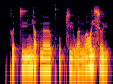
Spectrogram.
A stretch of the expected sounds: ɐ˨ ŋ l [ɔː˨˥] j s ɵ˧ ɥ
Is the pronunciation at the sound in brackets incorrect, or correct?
incorrect: ɔː˥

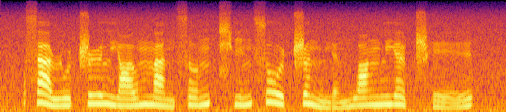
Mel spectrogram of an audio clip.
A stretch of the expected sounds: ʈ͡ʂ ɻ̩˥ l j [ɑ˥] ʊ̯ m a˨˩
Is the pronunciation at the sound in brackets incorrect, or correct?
incorrect: ɑ˧˥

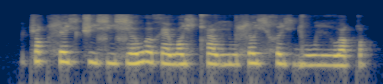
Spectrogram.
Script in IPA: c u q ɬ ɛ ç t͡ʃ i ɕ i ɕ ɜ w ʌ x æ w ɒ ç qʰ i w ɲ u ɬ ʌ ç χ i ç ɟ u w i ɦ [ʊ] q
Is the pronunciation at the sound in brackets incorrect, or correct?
correct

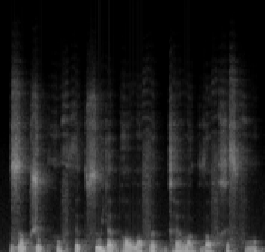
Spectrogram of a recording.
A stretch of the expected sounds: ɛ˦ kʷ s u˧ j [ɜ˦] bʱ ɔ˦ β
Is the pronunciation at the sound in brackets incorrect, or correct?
correct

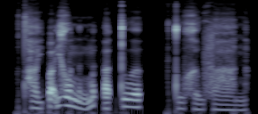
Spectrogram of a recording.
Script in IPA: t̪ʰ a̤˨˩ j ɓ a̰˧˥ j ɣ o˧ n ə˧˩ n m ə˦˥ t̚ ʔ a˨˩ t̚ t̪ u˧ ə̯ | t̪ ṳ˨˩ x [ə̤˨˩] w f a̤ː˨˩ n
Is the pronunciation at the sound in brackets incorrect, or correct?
correct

